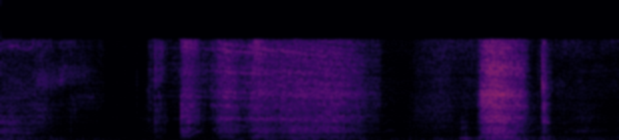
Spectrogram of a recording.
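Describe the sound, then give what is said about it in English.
Someone at church, speaking into a microphone, strains to blow up a balloon, with several forceful, airy puffs and wheezy hisses in uneven bursts, the last one loudest, plus a brief spoken word. “making fun of me because I can't blow up a balloon?”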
